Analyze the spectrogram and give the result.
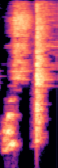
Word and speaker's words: Puig: Y estaba un chavo que se llama Enrique Push. Su apellido se escribe Puig, pero pues se dice Push.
